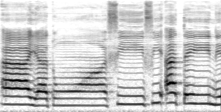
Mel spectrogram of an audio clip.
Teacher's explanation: آیتوں، یہاں تا کے اوپر تنوین ہے، اس کے بعد فا ہے، فا حروف اخفا میں شامل ہے، تو ہم نے آیتن نہیں پڑھنا. یہاں اخفا کرتے ہوئے نون کی آواز کو ناک میں چھپا کر پڑھیں گے اور ایک الف کے برابر ٹھہر کر پڑھیں گے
